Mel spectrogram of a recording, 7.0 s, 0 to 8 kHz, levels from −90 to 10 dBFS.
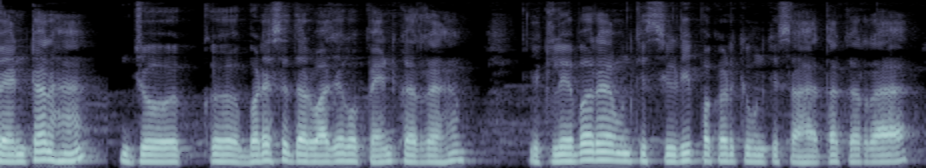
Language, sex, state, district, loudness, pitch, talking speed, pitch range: Hindi, male, Bihar, Sitamarhi, -16 LUFS, 125 Hz, 205 wpm, 120-130 Hz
